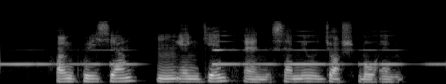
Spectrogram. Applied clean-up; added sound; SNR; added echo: neural mask model RNNoise.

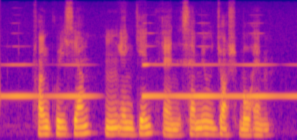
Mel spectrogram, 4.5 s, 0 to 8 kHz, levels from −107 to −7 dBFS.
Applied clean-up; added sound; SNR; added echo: none; Wind instrument, woodwind instrument; 7 dB; none.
